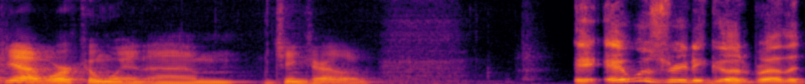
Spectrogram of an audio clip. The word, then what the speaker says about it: Giancarlo: It's Giancarlo, isn't it? Giancarlo, yeah. Irish again, we pronounce everything wrong.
